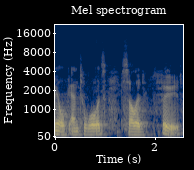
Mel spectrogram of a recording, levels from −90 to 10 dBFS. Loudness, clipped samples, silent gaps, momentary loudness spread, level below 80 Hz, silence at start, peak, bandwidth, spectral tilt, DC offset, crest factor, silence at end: -24 LUFS; under 0.1%; none; 10 LU; -66 dBFS; 0 s; -8 dBFS; 6.8 kHz; -8.5 dB/octave; under 0.1%; 16 dB; 0.05 s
